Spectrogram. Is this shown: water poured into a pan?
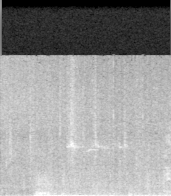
no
